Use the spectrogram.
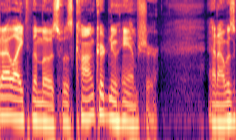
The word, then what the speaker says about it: Concord: liked the most was conquered New Hampshire and I was going to um pork fast pronounced it you pronounced it wrong conquered is how they say it it's not Concord it's conquered is how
